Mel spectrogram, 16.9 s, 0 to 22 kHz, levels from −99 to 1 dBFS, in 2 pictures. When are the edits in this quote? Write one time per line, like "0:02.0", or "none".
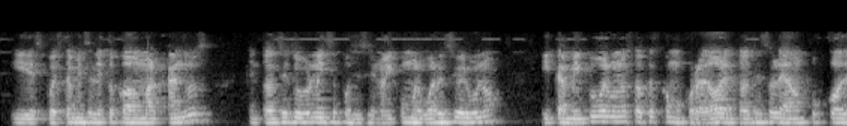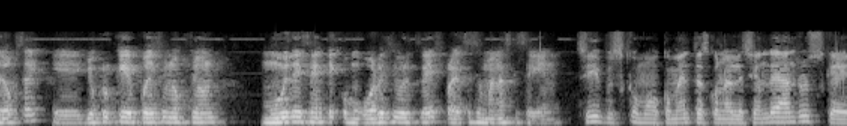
0:09.0
0:14.2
